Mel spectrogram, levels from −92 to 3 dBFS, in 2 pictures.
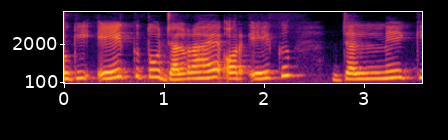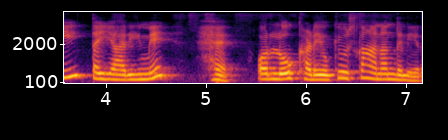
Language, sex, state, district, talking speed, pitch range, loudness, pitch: Hindi, female, Uttar Pradesh, Jyotiba Phule Nagar, 190 wpm, 225-290 Hz, -14 LUFS, 245 Hz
